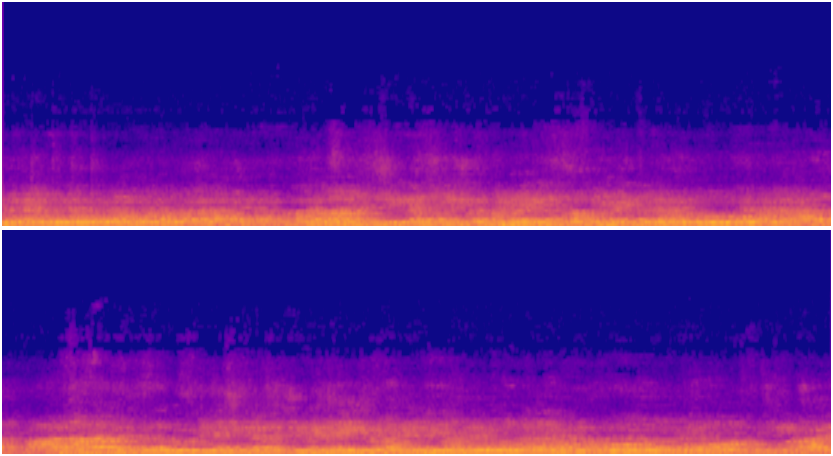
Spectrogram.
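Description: A group of men and women sing a slow chant together in a large echoing hall.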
